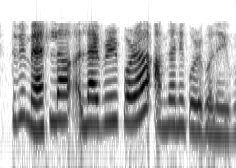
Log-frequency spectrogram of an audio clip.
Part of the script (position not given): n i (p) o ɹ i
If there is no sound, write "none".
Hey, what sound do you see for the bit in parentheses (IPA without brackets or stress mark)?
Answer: k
